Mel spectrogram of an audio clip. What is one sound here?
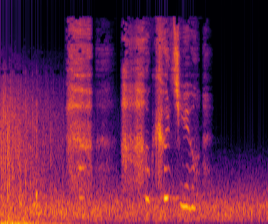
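A young woman speaks anxiously.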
